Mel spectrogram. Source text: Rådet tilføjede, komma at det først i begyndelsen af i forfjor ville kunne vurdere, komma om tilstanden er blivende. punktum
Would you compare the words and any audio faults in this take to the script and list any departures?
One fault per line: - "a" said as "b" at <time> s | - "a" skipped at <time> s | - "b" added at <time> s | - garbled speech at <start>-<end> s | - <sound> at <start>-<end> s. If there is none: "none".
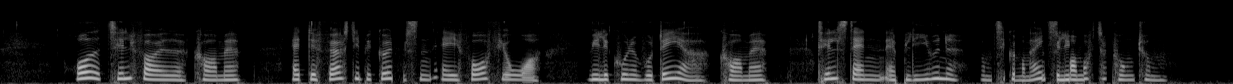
- dropout at 3.9-4.0 s
- "om" skipped at 7.6 s
- garbled speech at 9.8-11.1 s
